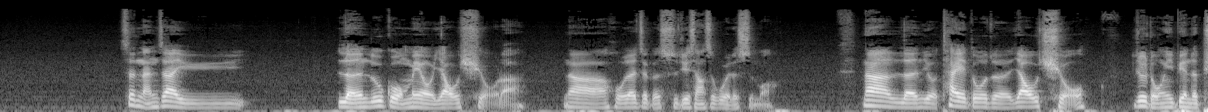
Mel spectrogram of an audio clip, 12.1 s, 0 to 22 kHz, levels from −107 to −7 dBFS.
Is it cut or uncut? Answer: uncut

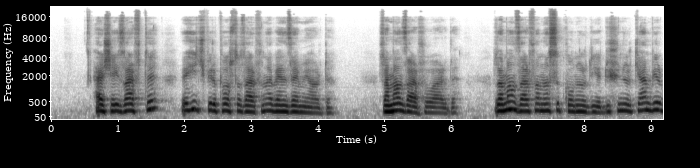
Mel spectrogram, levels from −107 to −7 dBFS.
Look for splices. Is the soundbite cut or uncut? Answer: uncut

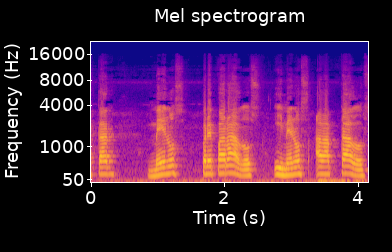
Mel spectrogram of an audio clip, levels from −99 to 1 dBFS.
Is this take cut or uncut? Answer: uncut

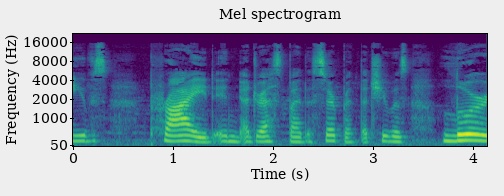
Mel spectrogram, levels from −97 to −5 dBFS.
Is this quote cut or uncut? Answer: cut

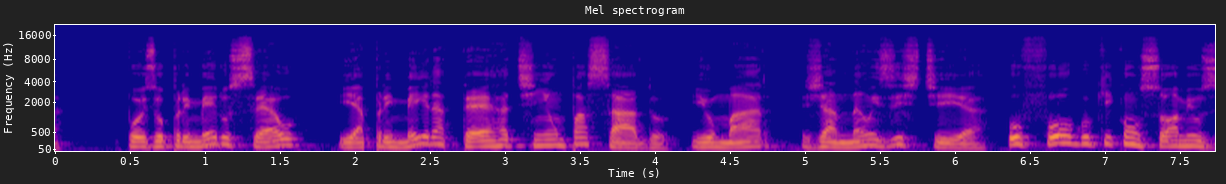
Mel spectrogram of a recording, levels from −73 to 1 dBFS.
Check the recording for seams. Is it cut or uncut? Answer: cut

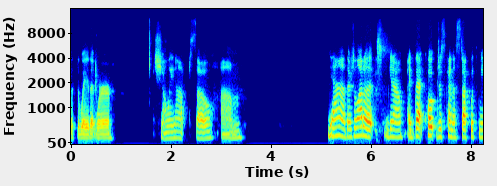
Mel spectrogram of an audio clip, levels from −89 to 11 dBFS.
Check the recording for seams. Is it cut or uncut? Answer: uncut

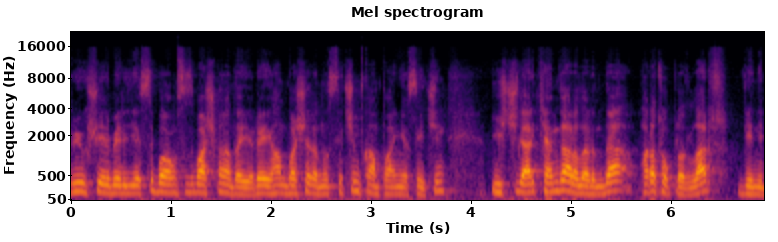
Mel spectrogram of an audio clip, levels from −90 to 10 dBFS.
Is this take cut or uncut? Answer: uncut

